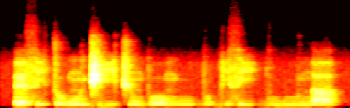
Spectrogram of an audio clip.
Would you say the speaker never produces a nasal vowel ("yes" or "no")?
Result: no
